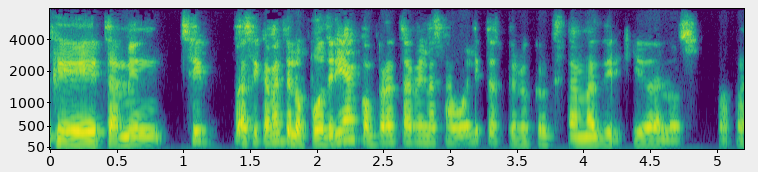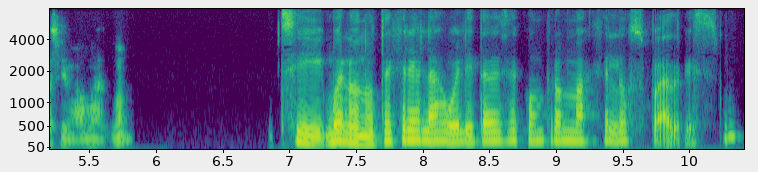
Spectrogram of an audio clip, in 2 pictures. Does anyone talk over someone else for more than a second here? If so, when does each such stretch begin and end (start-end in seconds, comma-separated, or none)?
none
